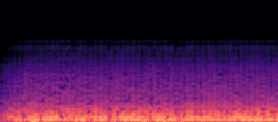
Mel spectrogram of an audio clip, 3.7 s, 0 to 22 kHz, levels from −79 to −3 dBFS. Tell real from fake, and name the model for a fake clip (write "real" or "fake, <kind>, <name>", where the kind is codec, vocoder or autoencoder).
fake, vocoder, BigVGAN v2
